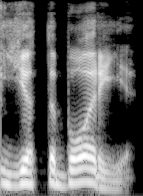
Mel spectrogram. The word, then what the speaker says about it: Göteborg: In Swedish, it's Göteborg. In English, it's Gothenburg.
